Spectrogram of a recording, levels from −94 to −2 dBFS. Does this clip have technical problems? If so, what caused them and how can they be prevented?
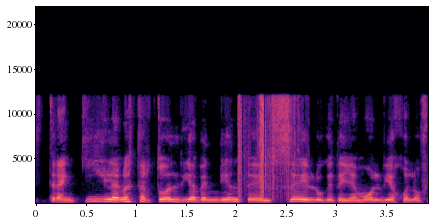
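Yes. From 2.02 to 2.76 s there is cable scratch noise, a rough rustling burst sitting roughly 10 dB below the speech. It is likely caused by a worn cable or connector being moved, so its contact resistance jumps around and injects irregular noise. On a spectrogram it shows as ragged broadband smears stacked over the speech harmonics, and the waveform carries uneven spiky fuzz for that stretch. Replacing worn leads and securing connectors so they cannot shift during recording prevents it.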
